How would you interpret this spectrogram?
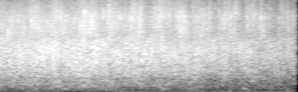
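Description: A burst of applause from a group, dense steady clapping that fills the whole clip and starts to taper slightly toward the end, with no voices standing out.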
